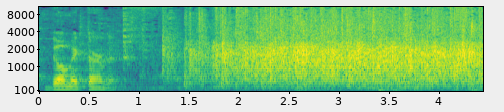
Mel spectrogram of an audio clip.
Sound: applause

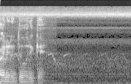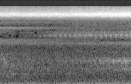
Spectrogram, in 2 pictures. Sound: insects chirping

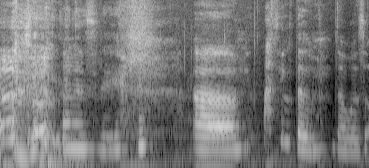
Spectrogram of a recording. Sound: all laugh

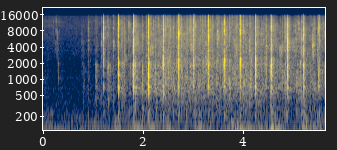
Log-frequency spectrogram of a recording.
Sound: graduates clapping

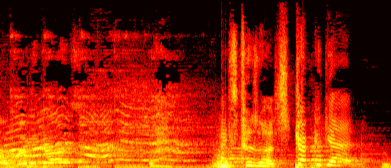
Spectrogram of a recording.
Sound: crying

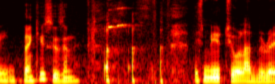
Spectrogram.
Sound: laughs

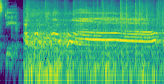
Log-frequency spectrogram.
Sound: crying

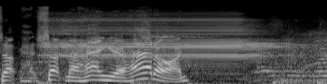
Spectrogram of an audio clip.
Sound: buzzer sounding

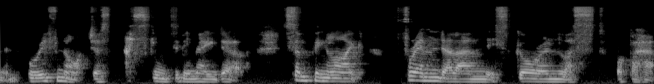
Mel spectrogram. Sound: non-english speech

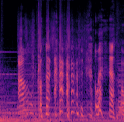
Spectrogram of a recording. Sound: laughing

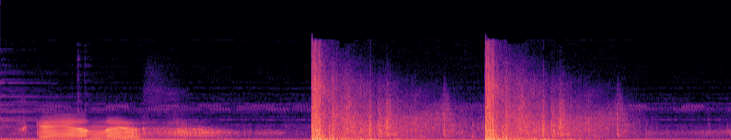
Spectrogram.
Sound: gunshots

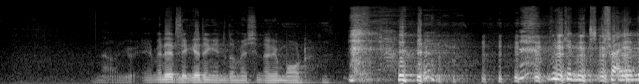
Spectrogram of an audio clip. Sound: both laugh

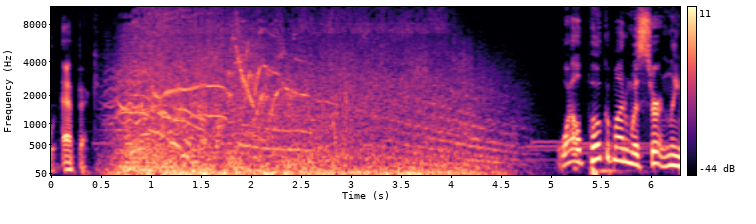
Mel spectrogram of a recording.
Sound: explosion

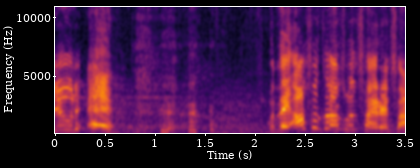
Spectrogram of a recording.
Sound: laughs

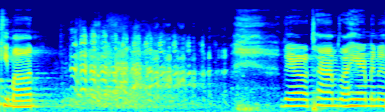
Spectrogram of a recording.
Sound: laughing

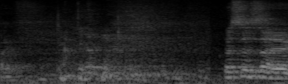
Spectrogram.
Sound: audience laughs

